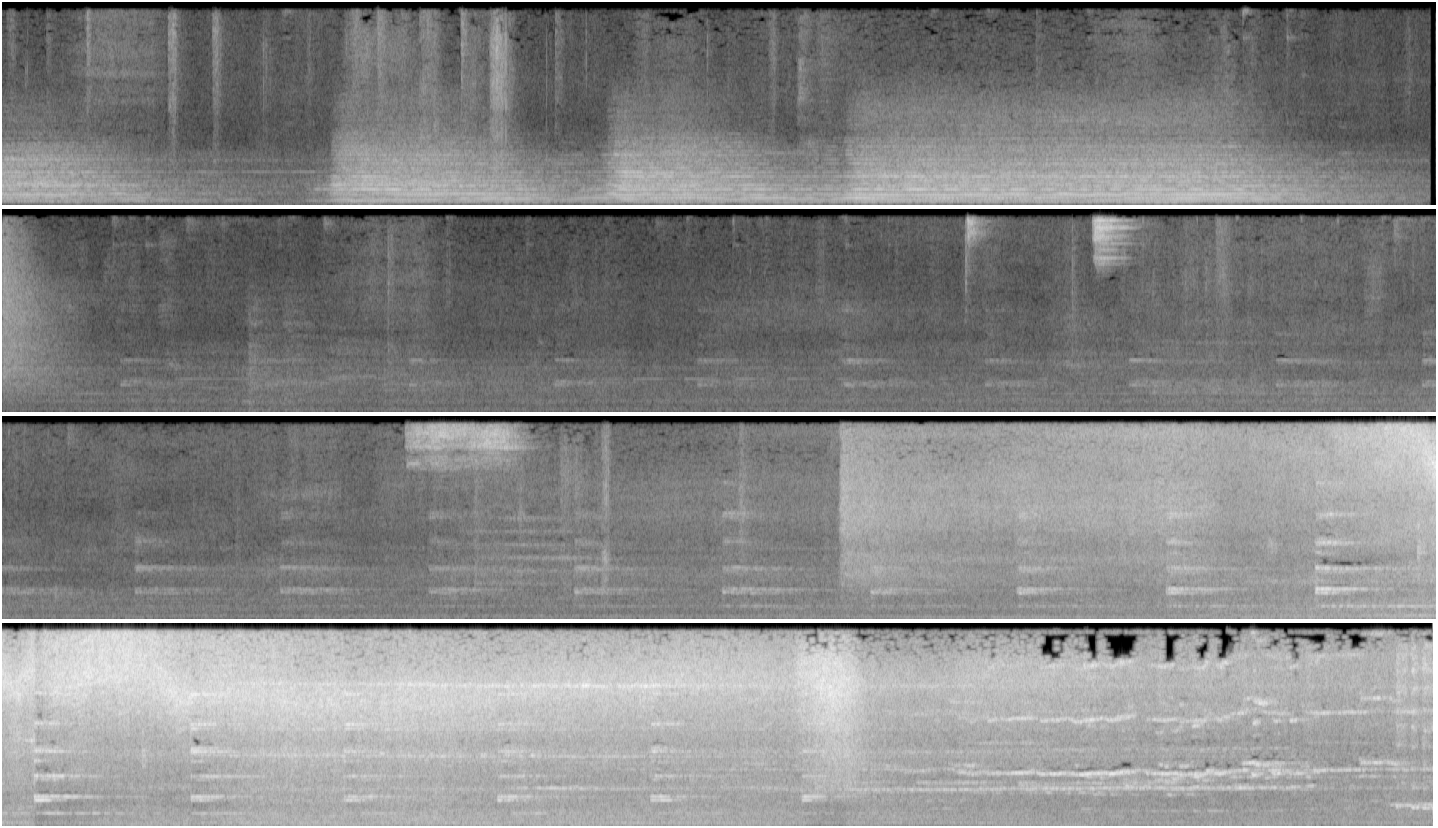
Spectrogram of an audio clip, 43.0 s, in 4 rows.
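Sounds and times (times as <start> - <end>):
diesel locomotive passing: 0.0 - 43.0
train wheels and brakes squealing: 10.8 - 43.0
locomotive bell ringing: 30.2 - 37.7.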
